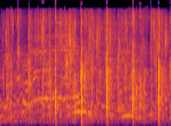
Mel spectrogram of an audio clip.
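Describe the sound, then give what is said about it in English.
A crowd applauds steadily, a dense wash of clapping with a few sharper, louder claps standing out at regular intervals, moderately loud. “Come on, let's clap.”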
